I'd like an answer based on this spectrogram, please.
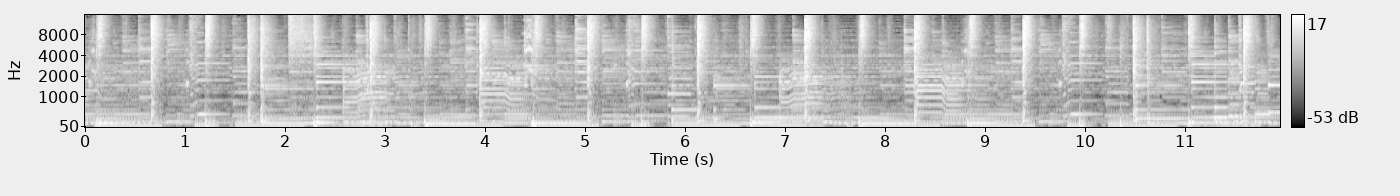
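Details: Loud strummed and slide guitar music fills the recording, with no animal sound heard.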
